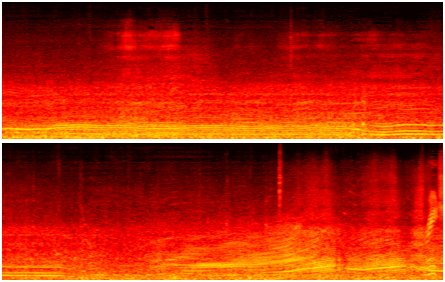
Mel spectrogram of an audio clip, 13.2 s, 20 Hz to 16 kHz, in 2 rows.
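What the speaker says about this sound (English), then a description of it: "Here comes Ashley in the McLaren." A McLaren car accelerates down a half-mile airstrip during a 200-plus mph top-speed event, its engine note climbing through gears from a distance, then rising again in pitch toward the end, with background talk.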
